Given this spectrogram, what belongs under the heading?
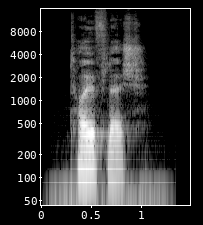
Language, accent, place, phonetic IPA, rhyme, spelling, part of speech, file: German, Germany, Berlin, [ˈtʰɔʏ̯flɪʃ], -ɪʃ, teuflisch, adjective, De-teuflisch.ogg
- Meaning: devilish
